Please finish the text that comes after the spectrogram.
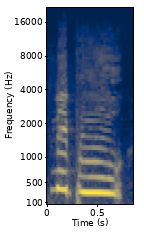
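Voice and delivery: high, loud hype play-by-play; esports caster. Acted. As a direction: scream the teamfight call live. Teamfight hype call.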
